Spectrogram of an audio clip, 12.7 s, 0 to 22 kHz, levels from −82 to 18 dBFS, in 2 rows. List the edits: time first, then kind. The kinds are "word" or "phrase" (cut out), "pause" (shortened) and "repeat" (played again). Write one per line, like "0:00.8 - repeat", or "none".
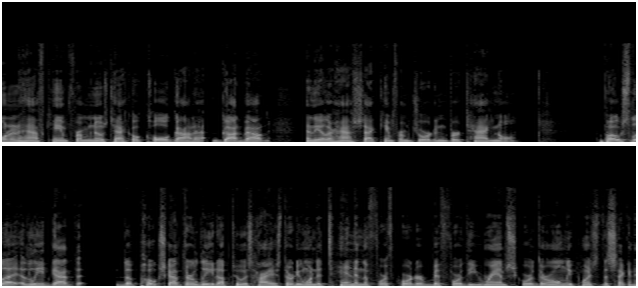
none

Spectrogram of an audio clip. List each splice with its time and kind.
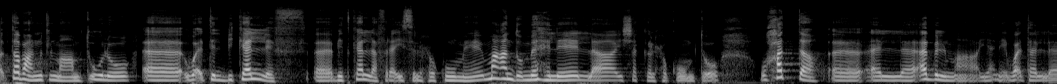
0:01.4 - pause

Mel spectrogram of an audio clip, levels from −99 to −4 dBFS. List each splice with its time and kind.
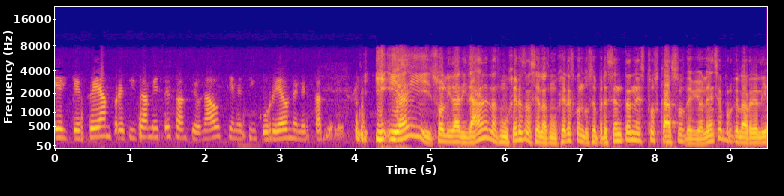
0:08.4 - word

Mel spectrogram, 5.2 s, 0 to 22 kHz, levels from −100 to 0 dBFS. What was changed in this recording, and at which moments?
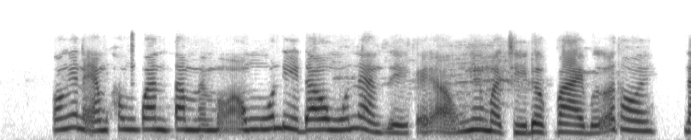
none

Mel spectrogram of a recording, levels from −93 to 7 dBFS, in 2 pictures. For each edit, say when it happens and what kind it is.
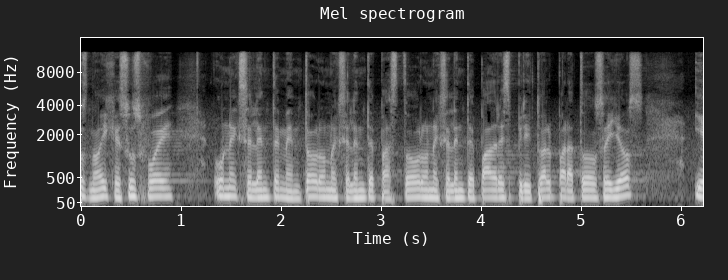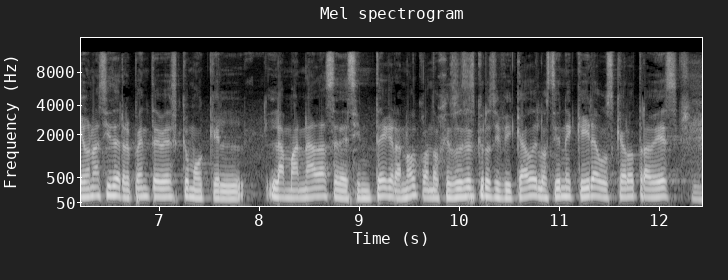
0:07.9 - pause

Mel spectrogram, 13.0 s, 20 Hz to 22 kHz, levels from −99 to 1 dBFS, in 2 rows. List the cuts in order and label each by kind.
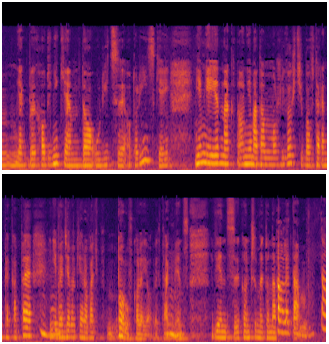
0:06.2 - word
0:08.0 - word
0:08.8 - word
0:12.0 - word

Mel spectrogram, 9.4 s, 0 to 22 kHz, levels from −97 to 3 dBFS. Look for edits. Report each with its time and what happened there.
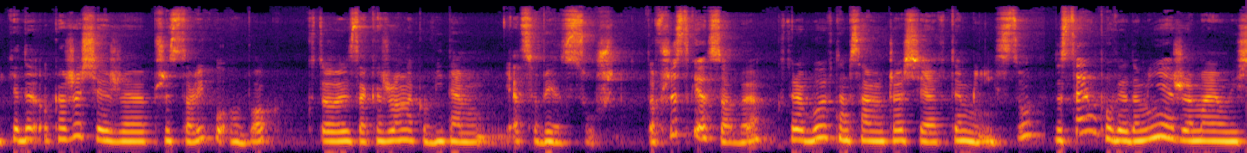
0:07.8 - pause

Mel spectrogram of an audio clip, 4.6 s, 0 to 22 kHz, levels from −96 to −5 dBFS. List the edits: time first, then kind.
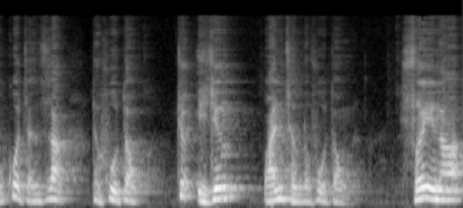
none

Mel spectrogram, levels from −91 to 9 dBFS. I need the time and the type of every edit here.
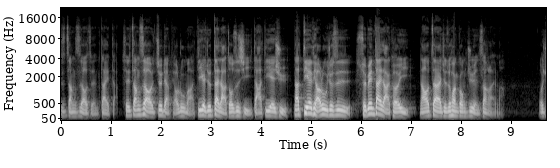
0:01.1 - pause
0:04.6 - pause
0:07.1 - pause

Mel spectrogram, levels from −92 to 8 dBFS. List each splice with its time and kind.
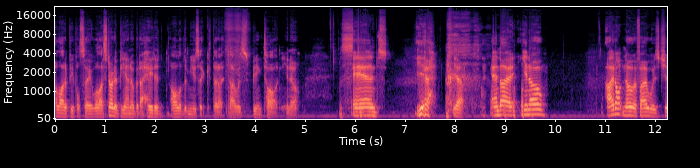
none

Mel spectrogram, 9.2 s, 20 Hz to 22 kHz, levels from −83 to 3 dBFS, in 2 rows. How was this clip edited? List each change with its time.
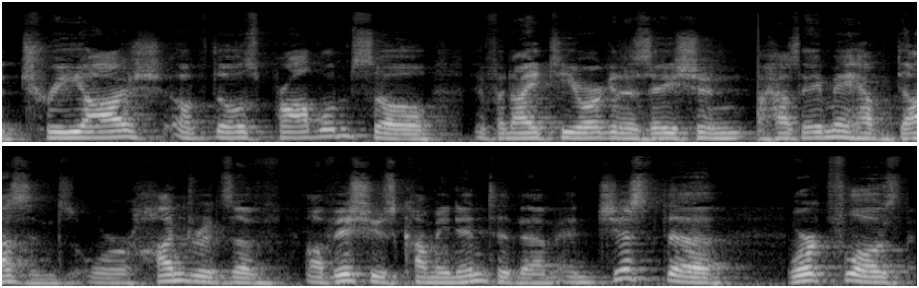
0:02.3 - pause
0:04.0 - phrase
0:06.1 - pause

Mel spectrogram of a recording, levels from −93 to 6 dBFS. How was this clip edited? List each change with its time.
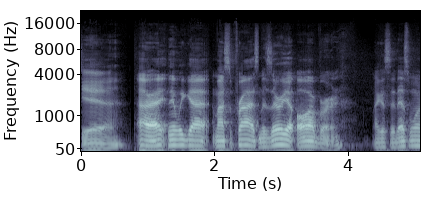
0:01.3 - word
0:02.0 - word
0:02.7 - word

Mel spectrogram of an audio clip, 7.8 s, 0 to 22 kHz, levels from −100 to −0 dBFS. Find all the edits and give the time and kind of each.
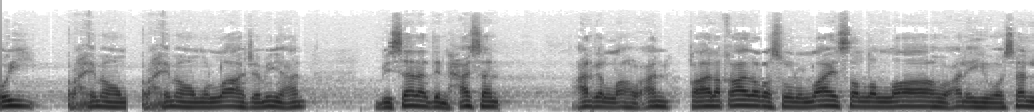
0:00.9 - repeat
0:04.4 - phrase
0:05.1 - pause

